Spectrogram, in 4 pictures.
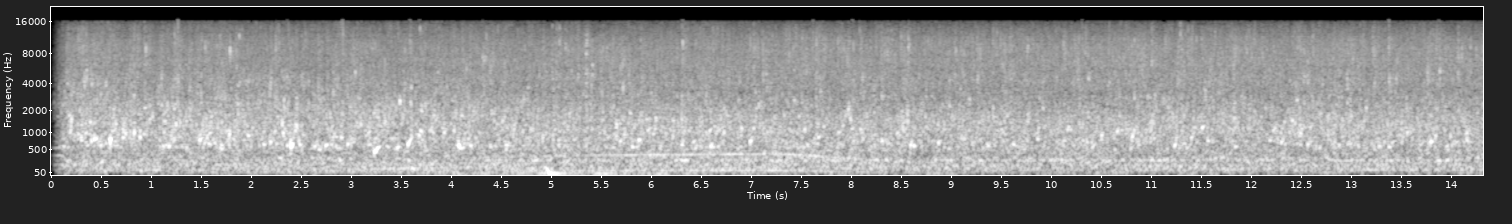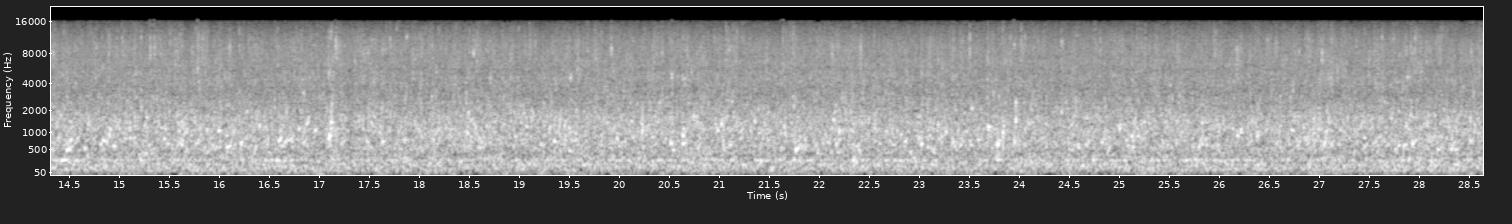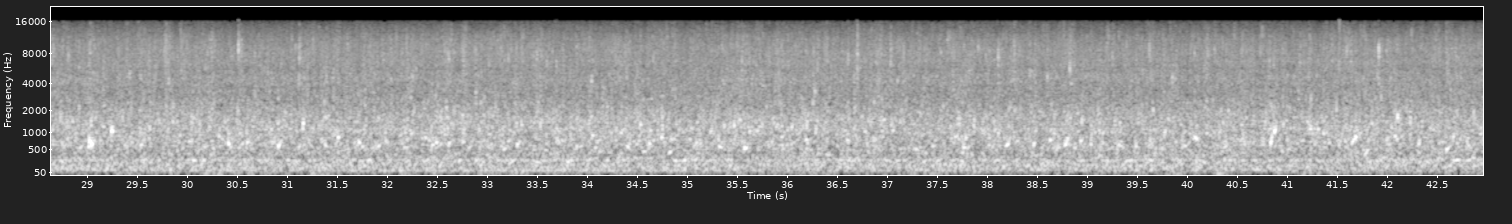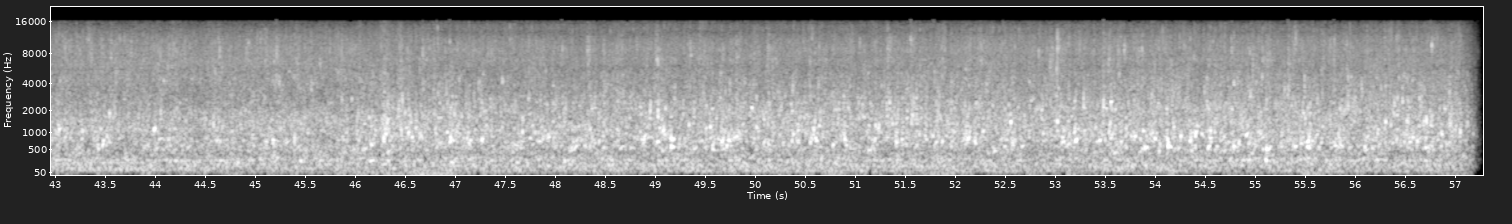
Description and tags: Mountain River 5
various spots on small river
field, field-recording, river, Small, water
